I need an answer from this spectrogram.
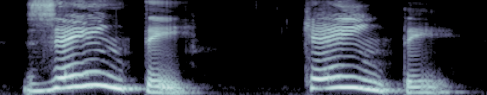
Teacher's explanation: Quando nós pronunciamos quente, a última sílaba ela tem um som mais fraco. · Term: sílaba tônica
